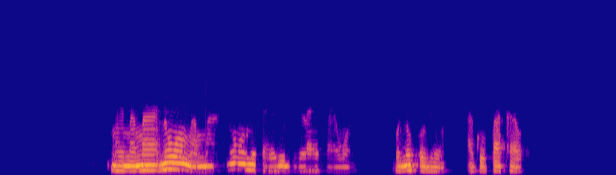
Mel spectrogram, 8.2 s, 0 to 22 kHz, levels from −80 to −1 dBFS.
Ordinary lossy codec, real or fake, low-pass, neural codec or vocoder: none; real; 3.6 kHz; none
